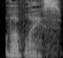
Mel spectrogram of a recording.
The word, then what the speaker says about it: Lovelace: Ada Loveless. Lovelace? – Lovelace, right.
